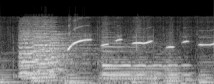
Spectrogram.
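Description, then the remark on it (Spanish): Bright human whistling carries a lively melody in a series of short rising and sliding notes, riding over a full band accompaniment that plays loud and steady throughout. “A mi chiquita yo le chiflaba, y a la ventana ella se asomaba”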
